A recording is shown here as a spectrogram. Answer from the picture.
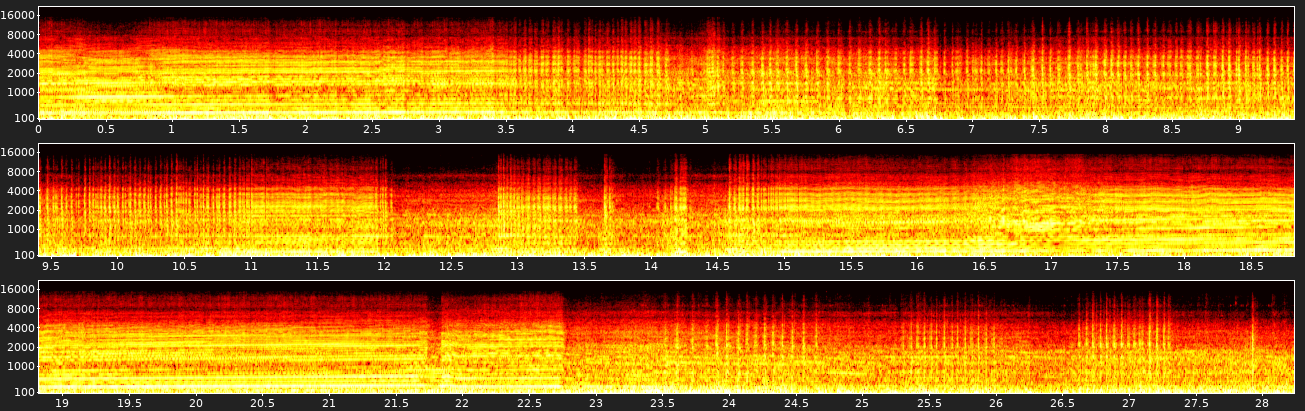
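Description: Yamaha RX-King's two-stroke single-cylinder engine under way, heard from the rider's seat, with wind rushing over the microphone. Its pitch falls off, then climbs steadily for several seconds and drops suddenly as at an upshift, before pulling again.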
